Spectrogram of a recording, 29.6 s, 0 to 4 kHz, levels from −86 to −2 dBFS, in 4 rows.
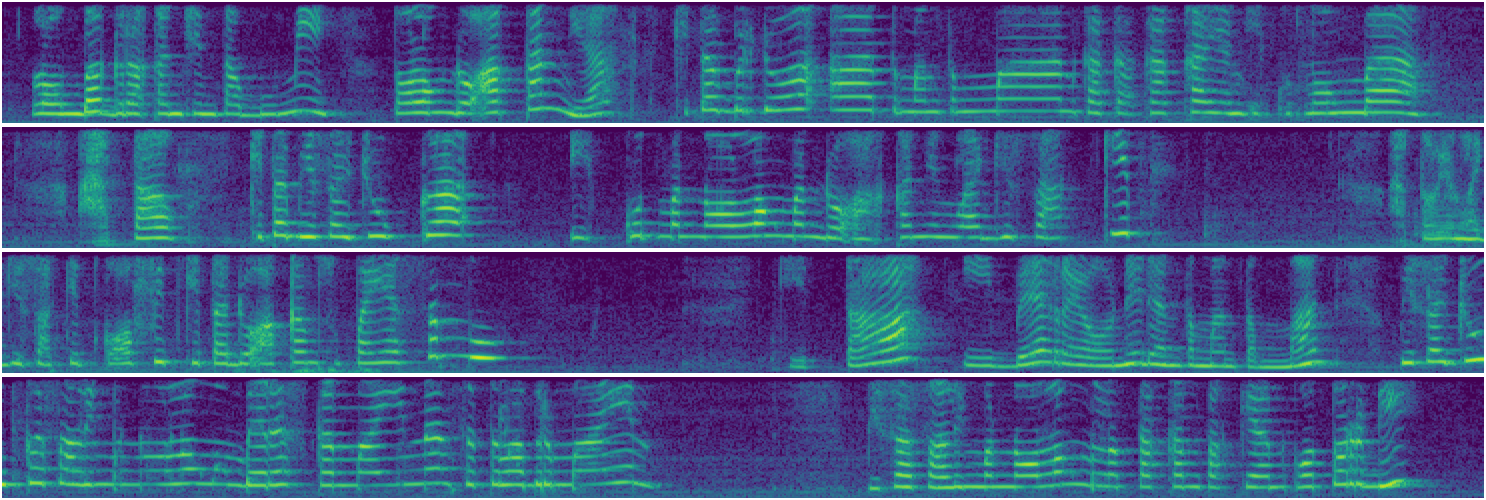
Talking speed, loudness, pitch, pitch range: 105 wpm, -21 LUFS, 370 Hz, 325-430 Hz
